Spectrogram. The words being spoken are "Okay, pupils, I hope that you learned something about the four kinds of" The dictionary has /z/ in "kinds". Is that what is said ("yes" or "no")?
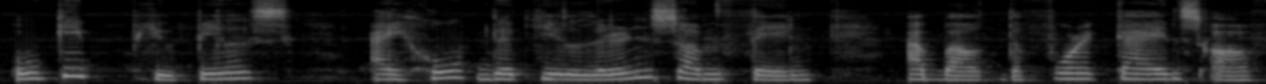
no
